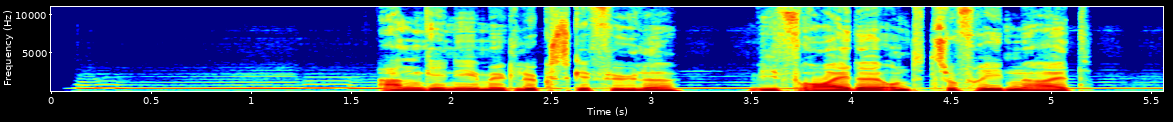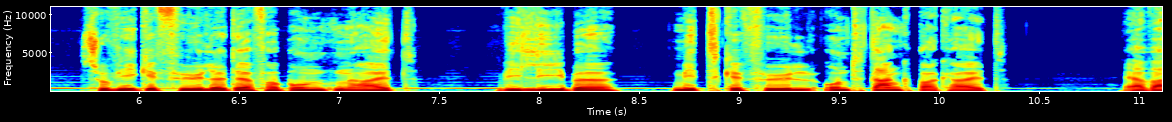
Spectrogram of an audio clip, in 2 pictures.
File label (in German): DOKU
